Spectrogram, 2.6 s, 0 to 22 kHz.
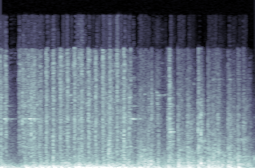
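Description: Rapid bursts of automatic gunfire in The Division 2 video game, a dense, loud stream of shots rattling steadily for a couple of seconds.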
